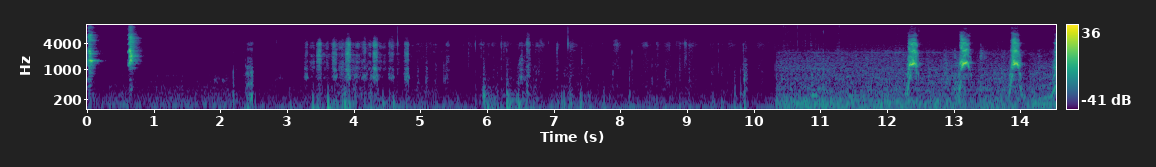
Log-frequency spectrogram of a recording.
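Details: Puppies: scattered short high yelps, a cluster of soft whining noises in the middle, then four sharp yips about a second apart near the end over a low background hum.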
